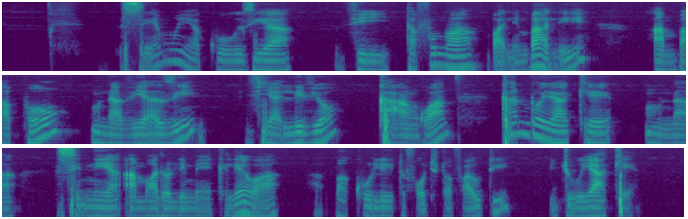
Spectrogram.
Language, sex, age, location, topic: Swahili, male, 18-24, Mombasa, agriculture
